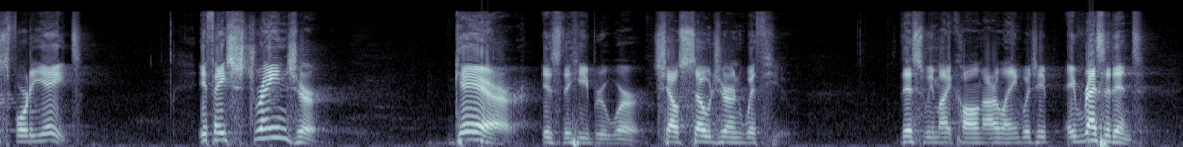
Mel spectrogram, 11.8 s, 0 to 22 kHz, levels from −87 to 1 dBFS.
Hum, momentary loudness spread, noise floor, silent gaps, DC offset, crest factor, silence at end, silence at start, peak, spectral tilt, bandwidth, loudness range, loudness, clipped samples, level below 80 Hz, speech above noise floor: none; 14 LU; -58 dBFS; none; under 0.1%; 20 dB; 0.4 s; 0 s; 0 dBFS; -2 dB/octave; 16 kHz; 5 LU; -16 LUFS; under 0.1%; -44 dBFS; 40 dB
